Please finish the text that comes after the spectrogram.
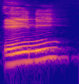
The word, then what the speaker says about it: any: You see the letter A, it's not any, it's any. Any. Any. Any. Many. Many. It's not any, it's any. N-E. Like as though you can write E-N-Y.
